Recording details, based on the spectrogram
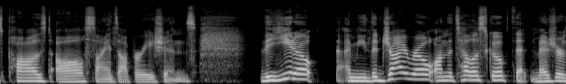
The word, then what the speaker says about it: gyro: Now, usually, when I'm talking to people about a gyro issue, it's actually a Yido issue. You know, the Greek cousin of a doner kebab, the pita wrap a lot of people mispronounce. But no, today it's actually properly a gyro issue, as in the gyro on the Hubble telescope.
